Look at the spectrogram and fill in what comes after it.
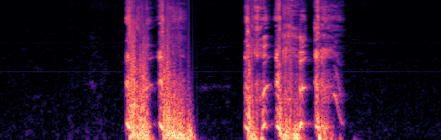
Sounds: Cough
